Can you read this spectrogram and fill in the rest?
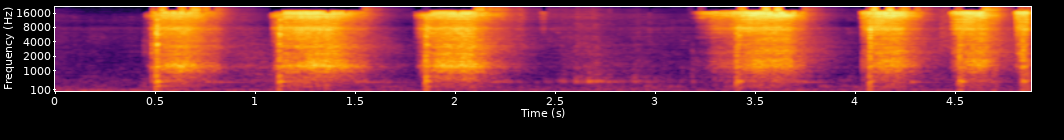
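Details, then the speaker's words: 4L60E transmission with upgraded 3-4 clutches and sun shell, before 4.8 LS swap into 93 Ford Ranger, low-pressure air test: short hiss bursts with soft clunks as clutch pack applies and releases, no leaking air; works. "Each one of these is a clutch pack. You can hear, I don't know if you can hear it or even, but we do not have any leaking air coming from those. So that one works."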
